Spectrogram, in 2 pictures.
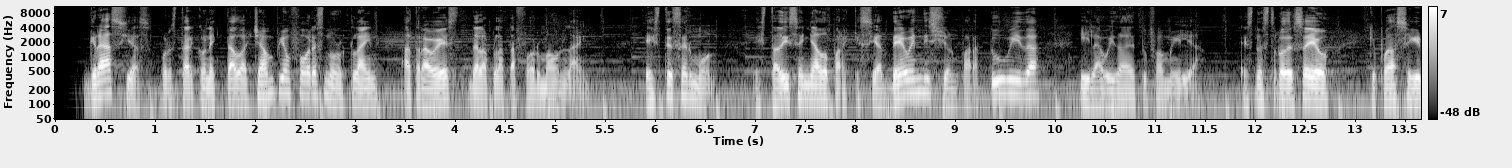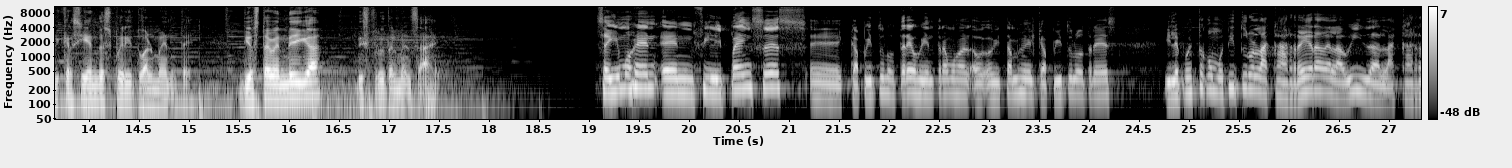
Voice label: Sermon Spanish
